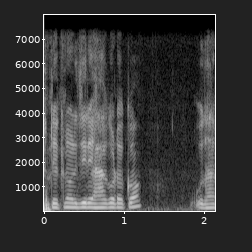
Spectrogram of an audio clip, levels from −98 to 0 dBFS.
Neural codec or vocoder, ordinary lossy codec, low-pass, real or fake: vocoder, 44.1 kHz, 128 mel bands every 512 samples, BigVGAN v2; none; 7.2 kHz; fake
